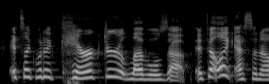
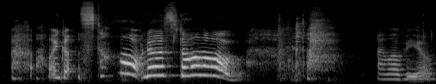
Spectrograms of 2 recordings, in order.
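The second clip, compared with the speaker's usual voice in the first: dying movie wife; 3 semitones higher than usual. Pretend. The dead wife in the movies says goodbye, hammed-up and tearful. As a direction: ham up a tragic movie death scene. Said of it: "my impression of the dead wife in the movies".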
